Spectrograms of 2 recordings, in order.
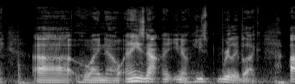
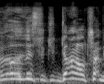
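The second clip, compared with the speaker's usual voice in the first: high, mock-ranting quote; going nuts; 9 semitones higher than usual. Chicago guy ranting about Trump, going nuts. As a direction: imitate a man losing it, pitched up. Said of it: "he starts going nuts".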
